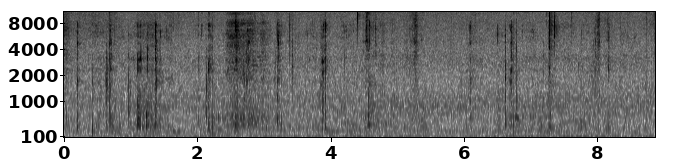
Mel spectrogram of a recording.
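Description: A person chewing a mouthful of fluffy pancake, with scattered sharp mouth clicks and smacks, most of them in the first half and one louder click about seven seconds in.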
